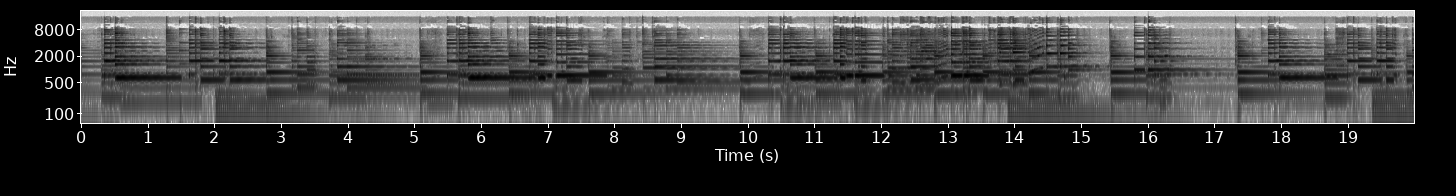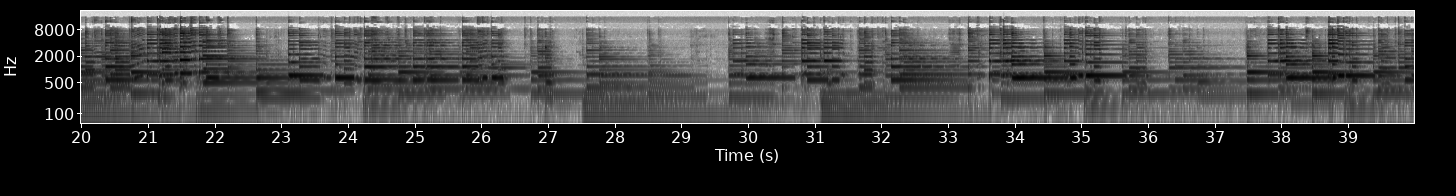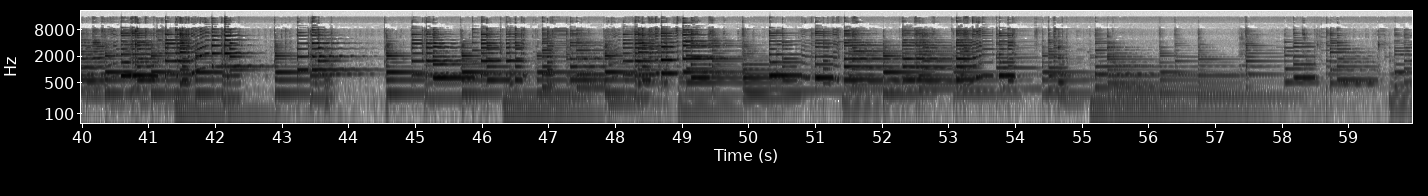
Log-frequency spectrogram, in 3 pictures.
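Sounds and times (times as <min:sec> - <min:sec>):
zither plucked melody: 0:00.0 - 0:59.9.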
